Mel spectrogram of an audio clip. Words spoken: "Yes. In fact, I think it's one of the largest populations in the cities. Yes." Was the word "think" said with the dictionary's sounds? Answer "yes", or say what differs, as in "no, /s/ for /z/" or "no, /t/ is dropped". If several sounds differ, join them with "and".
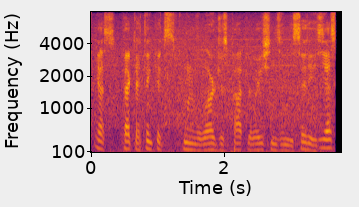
yes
